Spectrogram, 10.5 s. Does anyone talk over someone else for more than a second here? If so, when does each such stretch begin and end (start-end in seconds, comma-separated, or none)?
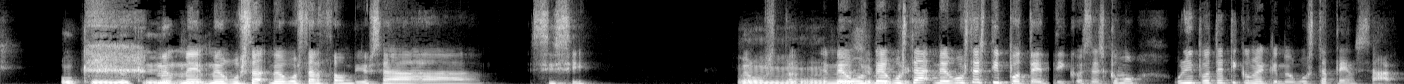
5.6-6.9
